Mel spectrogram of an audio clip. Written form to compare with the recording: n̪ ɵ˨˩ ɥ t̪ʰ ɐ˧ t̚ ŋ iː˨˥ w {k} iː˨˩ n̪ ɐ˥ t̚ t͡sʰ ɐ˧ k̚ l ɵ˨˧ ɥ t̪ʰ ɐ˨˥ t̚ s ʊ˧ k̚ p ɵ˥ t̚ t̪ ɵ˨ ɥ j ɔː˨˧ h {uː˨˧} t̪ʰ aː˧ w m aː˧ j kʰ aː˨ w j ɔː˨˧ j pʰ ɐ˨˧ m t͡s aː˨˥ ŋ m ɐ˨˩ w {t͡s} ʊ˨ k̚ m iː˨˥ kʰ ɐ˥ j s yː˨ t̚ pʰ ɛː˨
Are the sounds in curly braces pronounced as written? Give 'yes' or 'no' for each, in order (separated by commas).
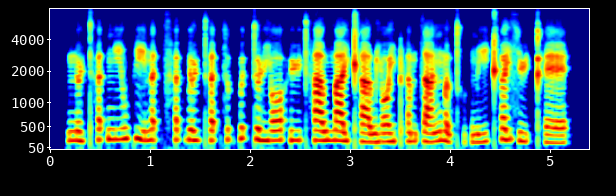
yes, no, no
